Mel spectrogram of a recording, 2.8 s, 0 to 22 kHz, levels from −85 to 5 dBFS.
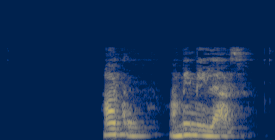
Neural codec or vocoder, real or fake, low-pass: codec, 16 kHz, 16 kbps, FreqCodec, larger model; fake; 5.4 kHz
